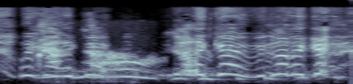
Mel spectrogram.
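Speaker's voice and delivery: high, loud rushed cry; hammed-up alarm as she has to go; imitating her own frantic sign-off, half shouting; mock panic. Retelling frantic call interruption.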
